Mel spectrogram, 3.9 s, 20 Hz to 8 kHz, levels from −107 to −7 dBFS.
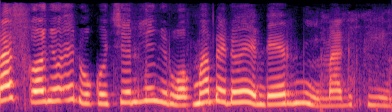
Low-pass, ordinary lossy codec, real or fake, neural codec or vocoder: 7.2 kHz; MP3, 48 kbps; fake; codec, 44.1 kHz, 7.8 kbps, Pupu-Codec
